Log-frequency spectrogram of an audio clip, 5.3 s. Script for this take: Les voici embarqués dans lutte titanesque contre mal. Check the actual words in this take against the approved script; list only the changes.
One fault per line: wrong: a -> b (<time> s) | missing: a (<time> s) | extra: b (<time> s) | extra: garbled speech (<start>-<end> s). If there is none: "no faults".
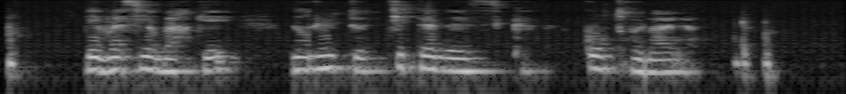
no faults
